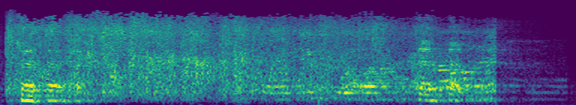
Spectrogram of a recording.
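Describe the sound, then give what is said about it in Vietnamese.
Audience clapping hands at a Buddhist teaching gathering in a dense, steady round of applause. A voice speaks over it, and the clapping stops abruptly near the end. “Quý tử vỗ tay cái ạ.”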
